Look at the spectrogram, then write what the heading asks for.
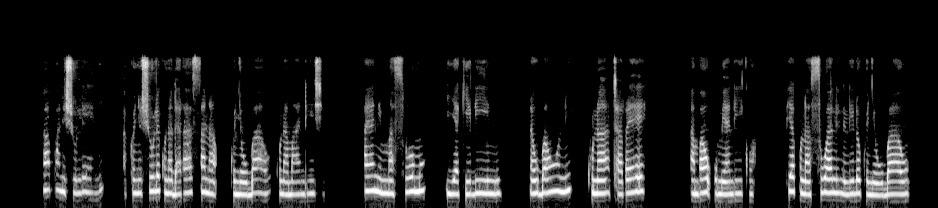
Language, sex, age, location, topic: Swahili, female, 25-35, Kisumu, education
